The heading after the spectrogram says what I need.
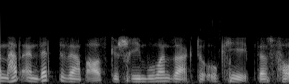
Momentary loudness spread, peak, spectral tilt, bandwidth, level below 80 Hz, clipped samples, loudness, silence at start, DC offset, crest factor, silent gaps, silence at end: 4 LU; -10 dBFS; -7.5 dB/octave; 9.4 kHz; -68 dBFS; under 0.1%; -28 LUFS; 0 s; under 0.1%; 18 dB; none; 0 s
